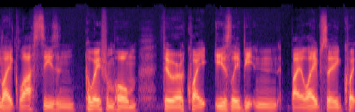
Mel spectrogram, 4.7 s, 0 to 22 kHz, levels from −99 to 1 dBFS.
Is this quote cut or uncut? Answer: cut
